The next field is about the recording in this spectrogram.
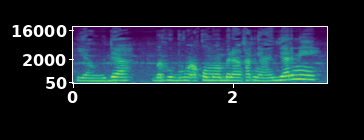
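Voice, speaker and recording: A young woman casually introducing a video, relaxed and plain. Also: a little high, normal speed, slight background noise. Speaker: presenter.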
